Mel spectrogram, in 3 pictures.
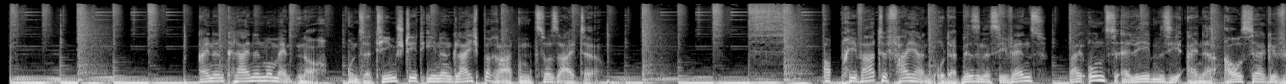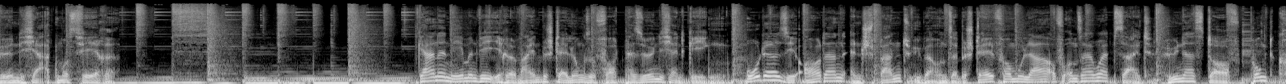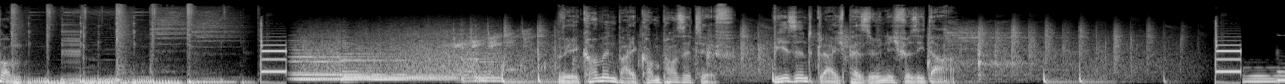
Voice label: german voice over male ivr

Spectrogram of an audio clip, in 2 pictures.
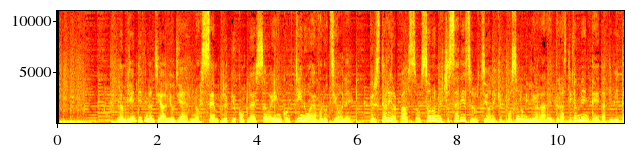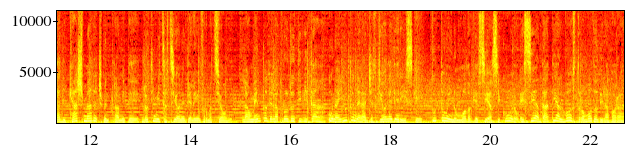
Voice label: italian voice over female narrator

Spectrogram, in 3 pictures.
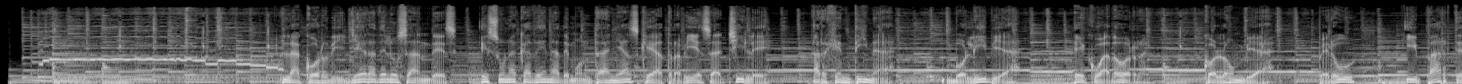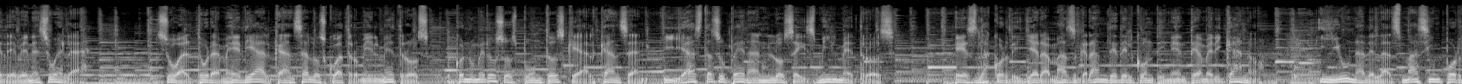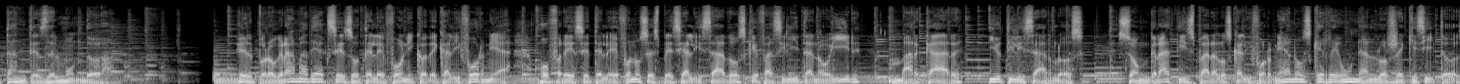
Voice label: spanish voice over male documentary

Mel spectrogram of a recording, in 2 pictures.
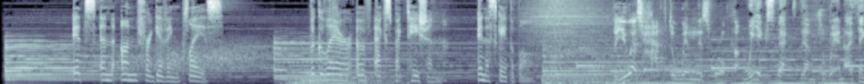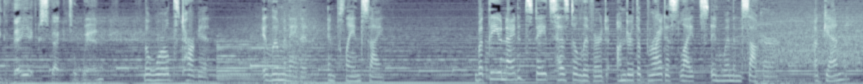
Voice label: english american voice over female commercial

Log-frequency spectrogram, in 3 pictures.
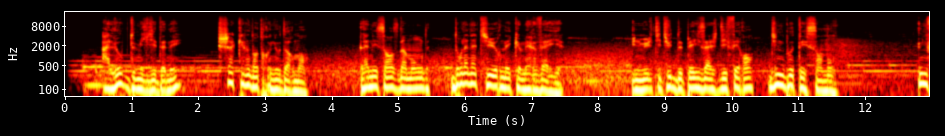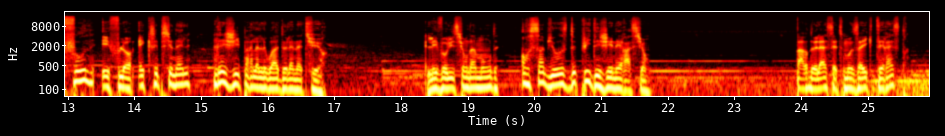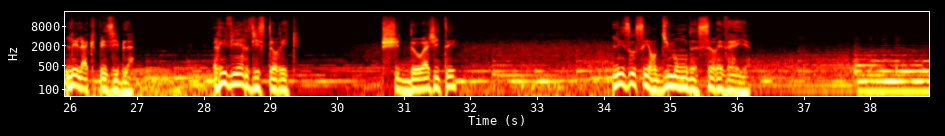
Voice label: french voice over male documentary

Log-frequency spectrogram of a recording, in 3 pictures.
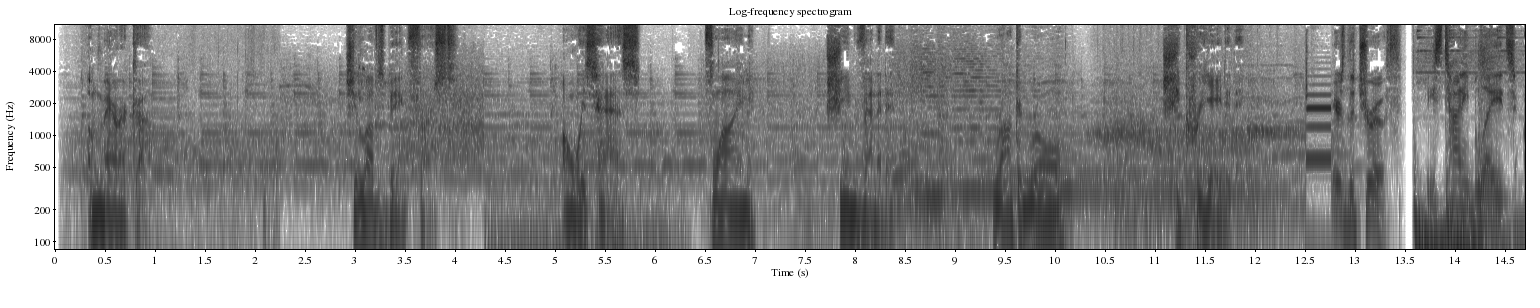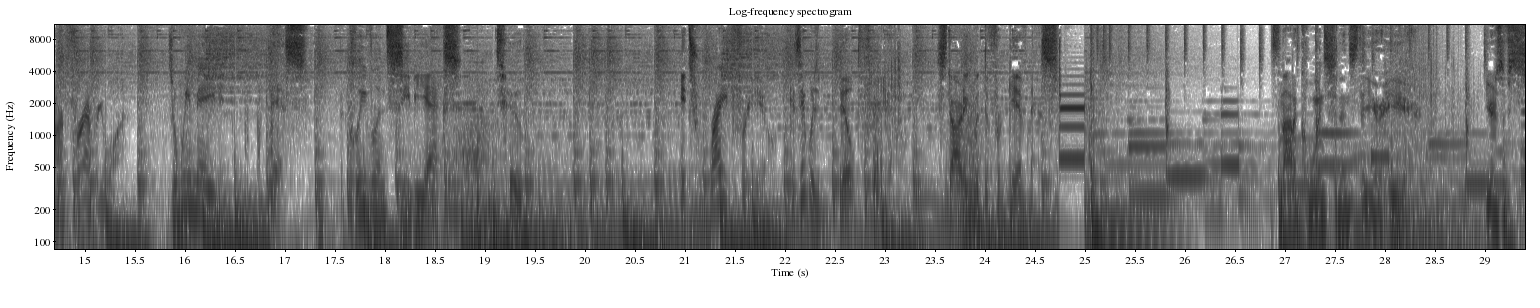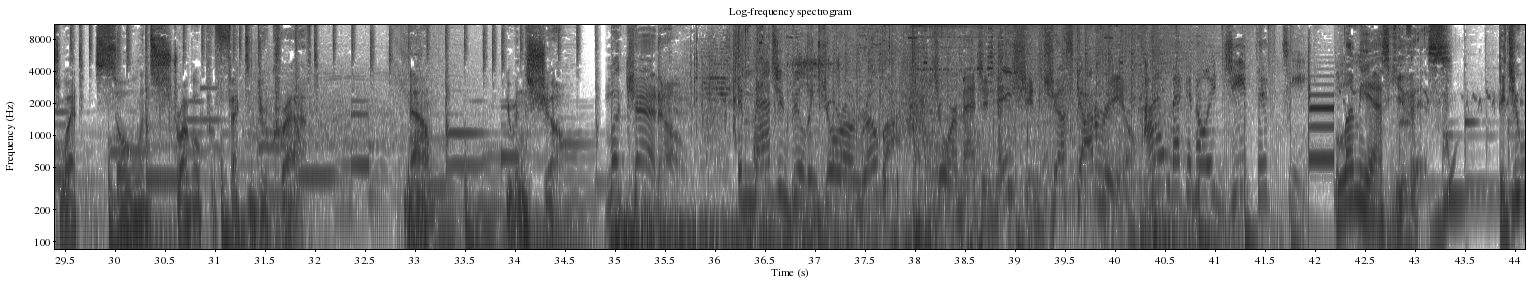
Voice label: english american voice over male

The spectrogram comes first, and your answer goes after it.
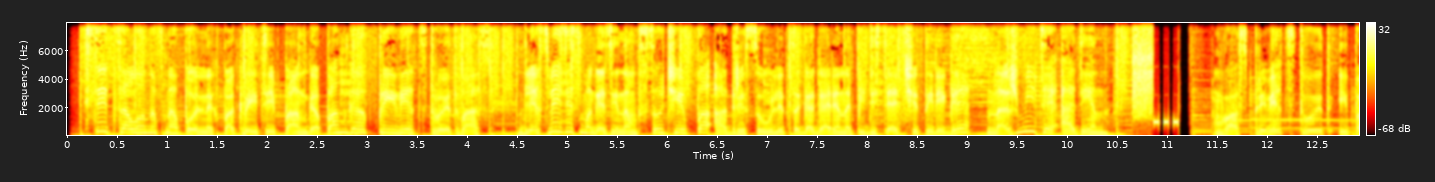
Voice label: russian voice over female ivr

